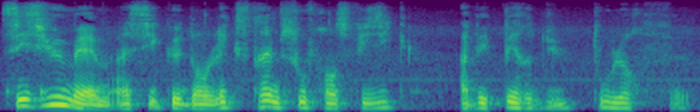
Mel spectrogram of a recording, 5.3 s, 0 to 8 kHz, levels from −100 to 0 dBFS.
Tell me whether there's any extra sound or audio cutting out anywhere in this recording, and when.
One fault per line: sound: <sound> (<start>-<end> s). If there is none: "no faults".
no faults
